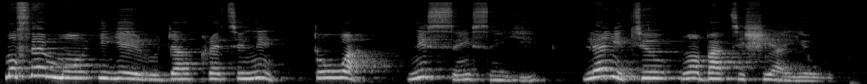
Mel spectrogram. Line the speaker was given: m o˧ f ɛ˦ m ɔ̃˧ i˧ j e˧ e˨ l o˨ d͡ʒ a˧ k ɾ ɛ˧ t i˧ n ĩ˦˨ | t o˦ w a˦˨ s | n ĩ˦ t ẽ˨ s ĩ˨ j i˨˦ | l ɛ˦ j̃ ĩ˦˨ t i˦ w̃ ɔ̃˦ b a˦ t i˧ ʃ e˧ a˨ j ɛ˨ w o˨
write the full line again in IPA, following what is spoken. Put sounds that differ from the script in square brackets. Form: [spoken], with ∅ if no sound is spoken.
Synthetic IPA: m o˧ f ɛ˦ m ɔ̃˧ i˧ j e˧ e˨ [ɾ] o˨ d͡ʒ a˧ k ɾ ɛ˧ t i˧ n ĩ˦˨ | t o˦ w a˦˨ [∅] | n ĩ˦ [s] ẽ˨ s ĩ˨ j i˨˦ | l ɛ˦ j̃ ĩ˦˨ t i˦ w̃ ɔ̃˦ b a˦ t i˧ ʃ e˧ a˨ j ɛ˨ w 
